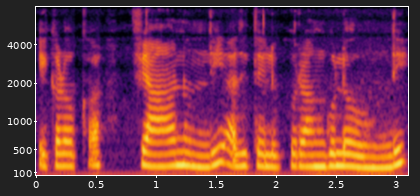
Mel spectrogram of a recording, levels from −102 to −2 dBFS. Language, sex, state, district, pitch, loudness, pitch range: Telugu, female, Telangana, Mahabubabad, 215 Hz, -16 LUFS, 210-220 Hz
